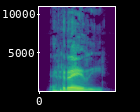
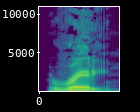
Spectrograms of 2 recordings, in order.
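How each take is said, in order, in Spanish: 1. La r se hace con la lengua tocando el paladar. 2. La r se hace con la lengua sin tocar nada. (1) "Algunos ejemplos de pronunciación incorrecta cuando utilizamos la R en español" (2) "La forma correcta es ready"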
